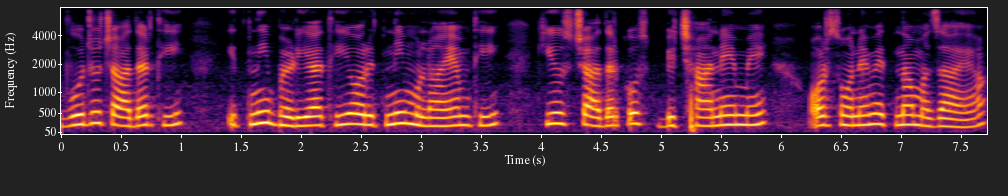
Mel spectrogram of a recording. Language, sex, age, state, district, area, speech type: Hindi, female, 45-60, Rajasthan, Jaipur, urban, spontaneous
